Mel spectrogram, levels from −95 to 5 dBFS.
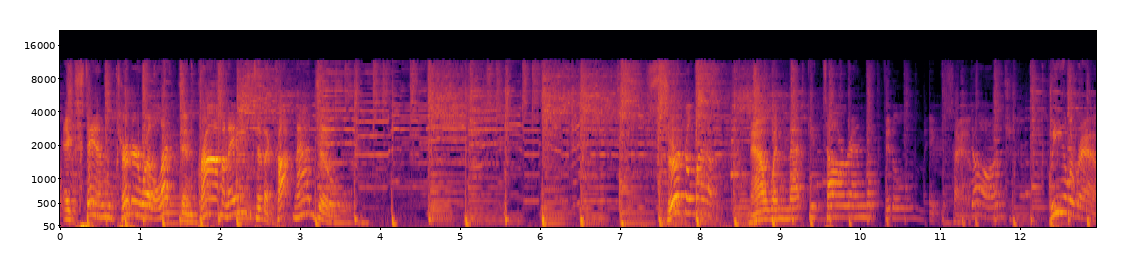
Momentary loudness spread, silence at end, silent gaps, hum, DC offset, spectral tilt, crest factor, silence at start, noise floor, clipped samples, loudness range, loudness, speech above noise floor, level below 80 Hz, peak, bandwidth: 14 LU; 0 s; none; none; under 0.1%; -3.5 dB/octave; 18 dB; 0 s; -42 dBFS; under 0.1%; 9 LU; -21 LUFS; 23 dB; -36 dBFS; -4 dBFS; 11.5 kHz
